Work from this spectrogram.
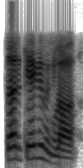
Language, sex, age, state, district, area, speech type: Tamil, male, 18-30, Tamil Nadu, Tiruppur, rural, conversation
